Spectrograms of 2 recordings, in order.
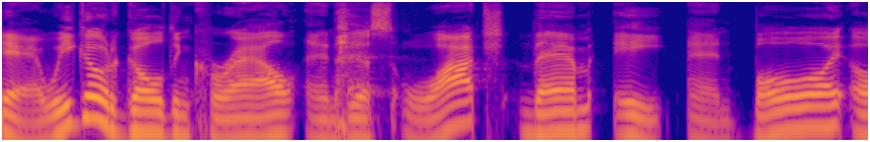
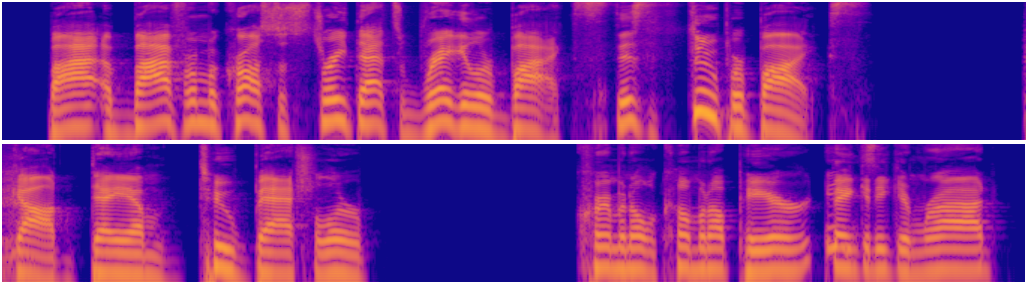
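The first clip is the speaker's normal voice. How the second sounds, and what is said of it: Put-on South Carolina accent. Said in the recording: “It's just a classic South Carolina accent.”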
